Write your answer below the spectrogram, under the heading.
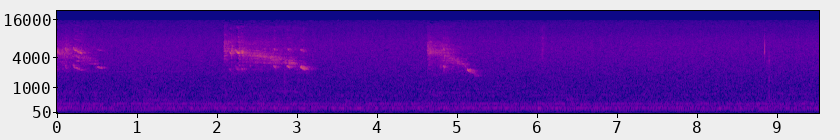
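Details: Litter of kittens found under a front porch, filmed during a play session indoors; three faint, high, thin mews that slide downward, spaced about two to three seconds apart, over a steady low hum.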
